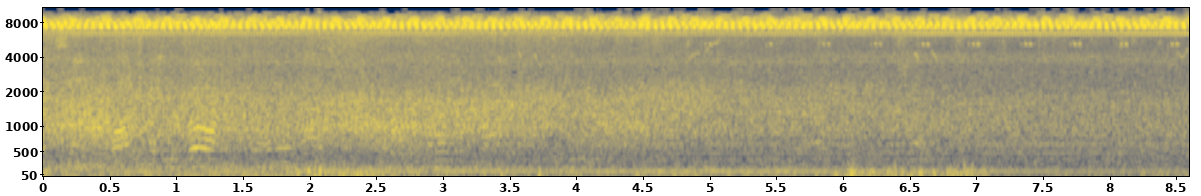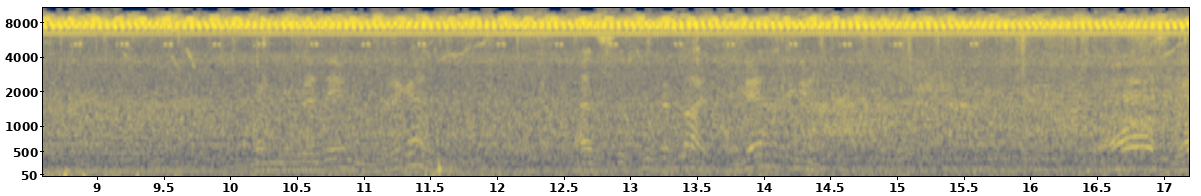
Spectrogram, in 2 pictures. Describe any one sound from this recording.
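A horse's hooves thud softly on grass.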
